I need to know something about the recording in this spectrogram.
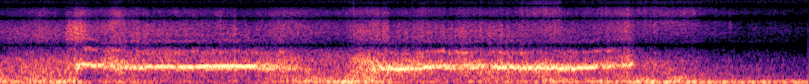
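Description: A car's tyres squealing on the road surface under hard braking, in two long, slightly wavering stretches with a short break about one and a half seconds in, over tyre and road rumble.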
